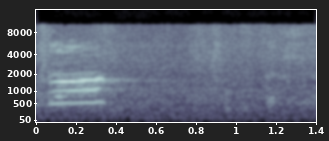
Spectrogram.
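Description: A young child calls out briefly nearby.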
